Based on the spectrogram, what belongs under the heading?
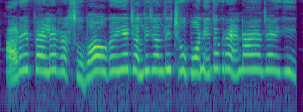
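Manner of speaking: high, urgent character voice; panicked warning. Acted. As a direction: warn everyone to hide right now. Urgent warning to hide at daybreak. (घबराई ऊँची आवाज़ में चेतावनी)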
